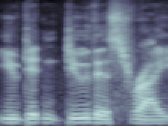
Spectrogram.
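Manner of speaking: ordinary delivery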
